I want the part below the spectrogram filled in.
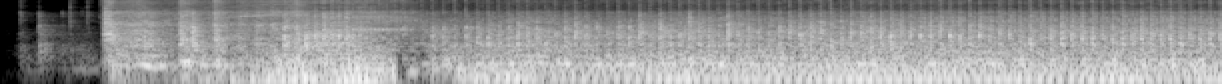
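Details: Diesel tractor started after fuel filter assembly and shutoff valve replacement and bleeding (prior fuel gelling and no-start): a brief crank, then it catches at once into an even, steady idle with no misses; a healthy start.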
